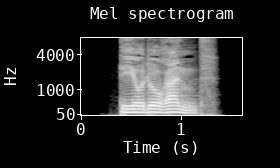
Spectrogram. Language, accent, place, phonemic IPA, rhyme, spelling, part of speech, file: German, Germany, Berlin, /ˌdeː.o.doˈʁant/, -ant, Deodorant, noun, De-Deodorant.ogg
- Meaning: deodorant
